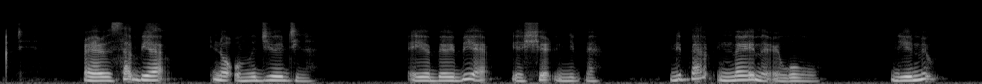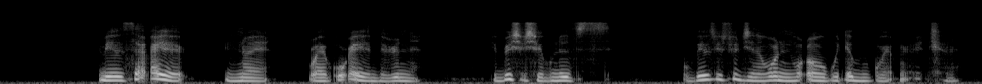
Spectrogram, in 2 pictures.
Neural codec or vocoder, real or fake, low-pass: autoencoder, 22.05 kHz, a latent of 192 numbers a frame, VITS, trained on many speakers; fake; 7.2 kHz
